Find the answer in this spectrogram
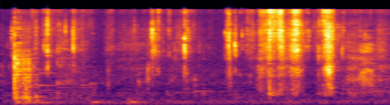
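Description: Close-miked eating: biting into and chewing braised pork hock meat and skin, with irregular sharp clicks and smacks from the mouth.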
